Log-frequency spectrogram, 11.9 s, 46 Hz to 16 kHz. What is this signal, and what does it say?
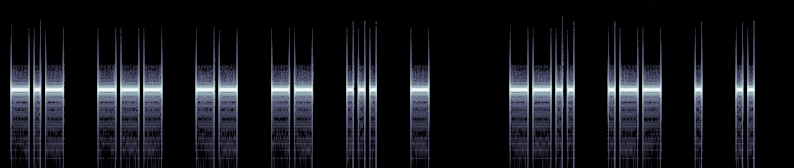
Morse code, heard as a keyed tone, about 14 wpm, spaced as for 10 wpm, 700 Hz. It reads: KOMMST ZWEI
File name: Morsekurs / Witze / Witz 14. Mai 2019, 50 F70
